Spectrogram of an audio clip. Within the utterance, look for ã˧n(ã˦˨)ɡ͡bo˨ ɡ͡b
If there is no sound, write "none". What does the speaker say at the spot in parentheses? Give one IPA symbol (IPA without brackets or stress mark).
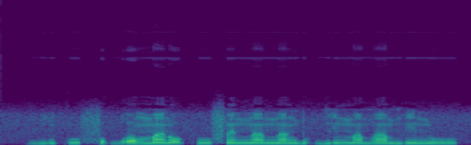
ã˧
